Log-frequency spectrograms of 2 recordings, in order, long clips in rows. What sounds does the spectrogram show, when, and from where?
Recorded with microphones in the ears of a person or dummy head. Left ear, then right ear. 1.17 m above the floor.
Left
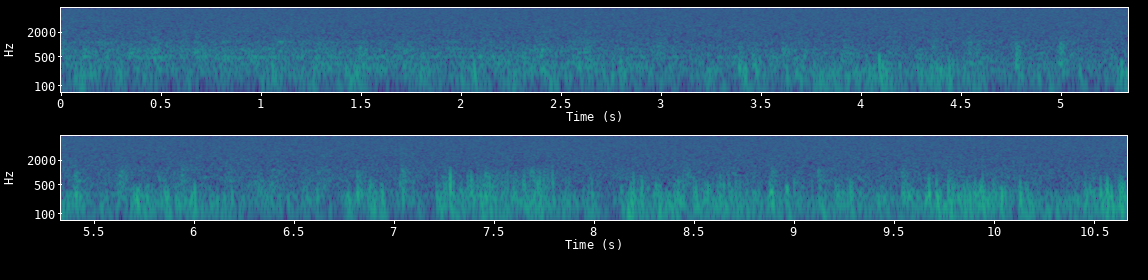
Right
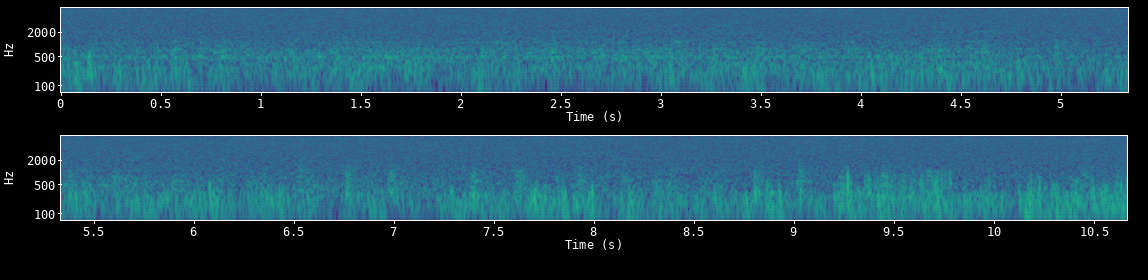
Only background noise.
